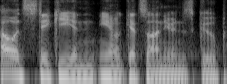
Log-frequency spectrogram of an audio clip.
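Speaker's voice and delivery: ordinary delivery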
